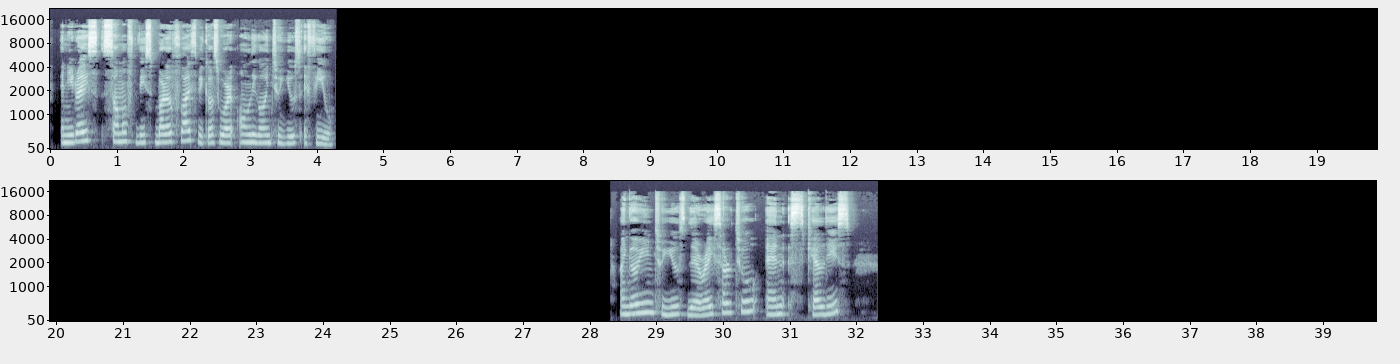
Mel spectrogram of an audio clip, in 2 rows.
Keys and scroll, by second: 2.2 Delete, 10.6 Delete, 14.7 Delete, 19.4 Delete.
